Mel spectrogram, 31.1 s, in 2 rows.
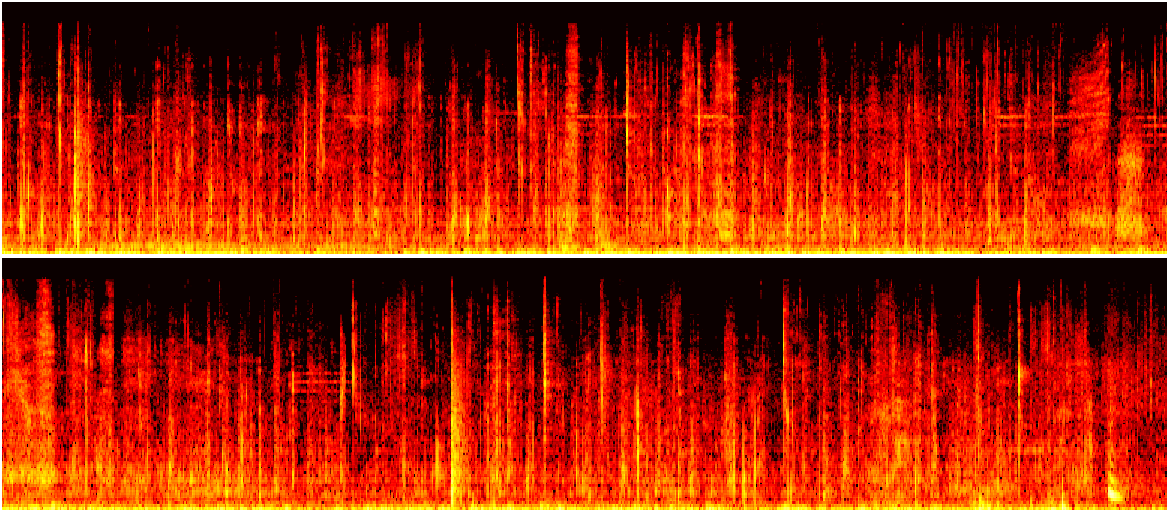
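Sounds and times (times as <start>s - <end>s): person chewing: 0.0s - 31.0s.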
